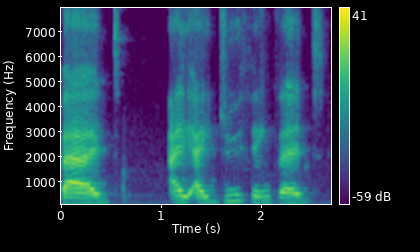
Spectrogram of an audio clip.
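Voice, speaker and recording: A woman's voice: medium pitch, steady tone, slow pace, fairly bright tone. A woman adding tentative, hedging points in a casual live-stream discussion. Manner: tentative, hedging, many fillers. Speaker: discussion panelist.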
